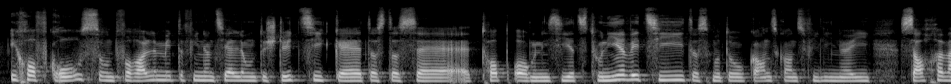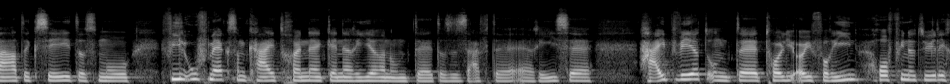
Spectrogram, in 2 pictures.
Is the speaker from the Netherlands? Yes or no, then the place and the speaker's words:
yes; Netherlands; now in Switzerland; ich selber bin ja Holländerin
